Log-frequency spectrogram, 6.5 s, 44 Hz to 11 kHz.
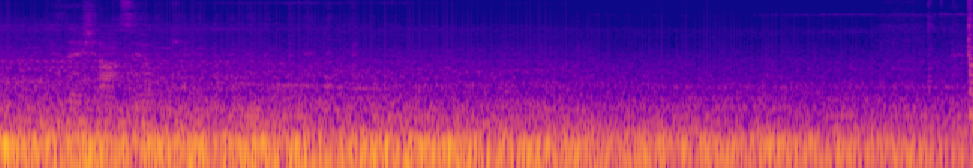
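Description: A Volkswagen Golf 7 on the move, heard from inside as a constant low rumble of engine and road noise that holds steady and close throughout.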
